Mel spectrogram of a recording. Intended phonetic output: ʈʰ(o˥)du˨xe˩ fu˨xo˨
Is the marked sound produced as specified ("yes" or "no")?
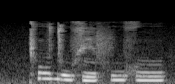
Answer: yes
